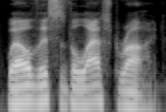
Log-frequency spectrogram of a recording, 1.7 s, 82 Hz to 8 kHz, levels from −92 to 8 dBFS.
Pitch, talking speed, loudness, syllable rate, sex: 110 Hz, 215 wpm, -17 LUFS, 4.1 syllables/s, male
